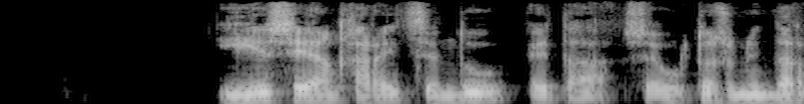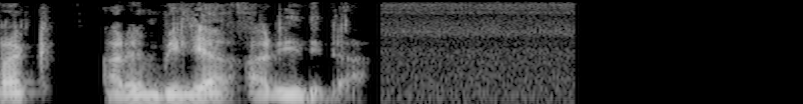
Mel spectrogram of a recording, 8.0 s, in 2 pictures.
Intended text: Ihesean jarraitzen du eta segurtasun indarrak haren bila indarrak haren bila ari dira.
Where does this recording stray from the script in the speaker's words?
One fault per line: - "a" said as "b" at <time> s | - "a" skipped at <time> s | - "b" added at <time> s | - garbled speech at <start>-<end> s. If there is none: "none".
- "indarrak haren bila" skipped at 5.1 s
